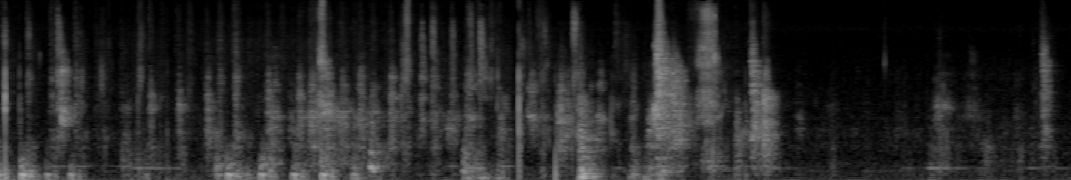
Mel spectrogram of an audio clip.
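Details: Charlie, a wire fox terrier, plays indoors with an invisible ball. Heavy panting and snuffling mix with scrabbling and bumping noises, then fade to quiet breathing near the end.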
